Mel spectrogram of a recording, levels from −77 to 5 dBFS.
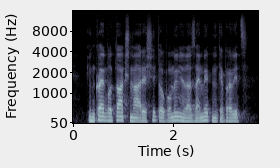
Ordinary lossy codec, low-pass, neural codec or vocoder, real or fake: none; 14.4 kHz; codec, 32 kHz, 1.9 kbps, SNAC; fake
